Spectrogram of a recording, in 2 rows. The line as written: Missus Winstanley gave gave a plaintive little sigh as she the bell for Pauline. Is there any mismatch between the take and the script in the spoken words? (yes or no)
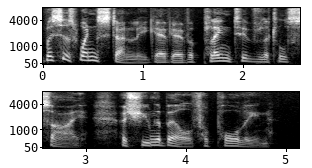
no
